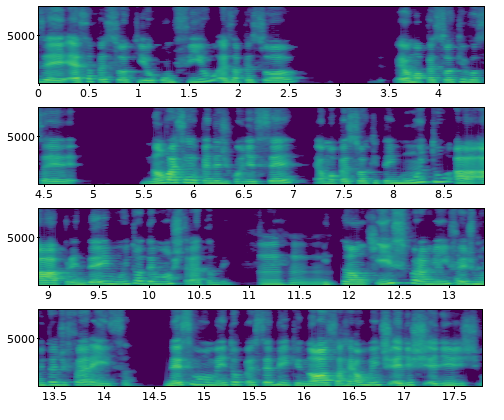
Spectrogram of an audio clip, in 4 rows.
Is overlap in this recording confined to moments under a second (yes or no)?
no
